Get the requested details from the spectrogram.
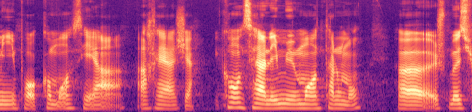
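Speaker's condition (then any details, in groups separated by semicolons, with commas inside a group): Multiple sclerosis; fatigue, lower limbs affected; onset about six years ago, lower limbs improved, walking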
